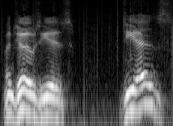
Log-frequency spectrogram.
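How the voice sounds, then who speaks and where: Hearty old British spymaster, swooping husky voice. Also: male voice, mid-range voice, lively intonation, slow, a little mellow, lo-fi sound. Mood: grave. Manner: plummy, clubby old-school speech. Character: older British secret service chief, hearty and avuncular. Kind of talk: old-fashioned radio serial acting.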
